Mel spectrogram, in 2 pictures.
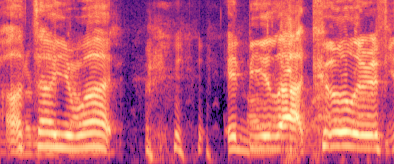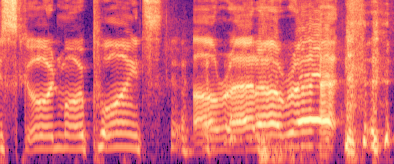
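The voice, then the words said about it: Texas accent celebrity impression. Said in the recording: “Matthew McConaughey with a Texas accent”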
